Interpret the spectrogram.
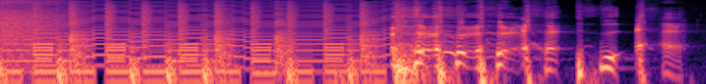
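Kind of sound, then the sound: human body sound, coughing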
